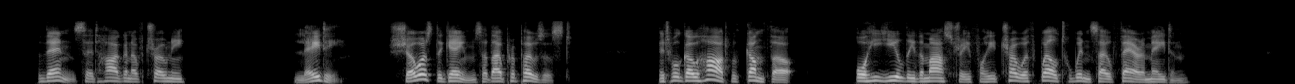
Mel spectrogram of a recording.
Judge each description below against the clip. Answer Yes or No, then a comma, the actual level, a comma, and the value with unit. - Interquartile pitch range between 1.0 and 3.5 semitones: No, average, 4.1 semitones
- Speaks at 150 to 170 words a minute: Yes, average, 160 wpm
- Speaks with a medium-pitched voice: Yes, medium, 145 Hz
